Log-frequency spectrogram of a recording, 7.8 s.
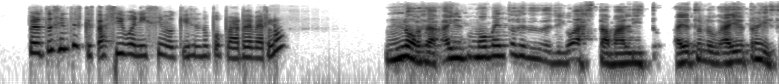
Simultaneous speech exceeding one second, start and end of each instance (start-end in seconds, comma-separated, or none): none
